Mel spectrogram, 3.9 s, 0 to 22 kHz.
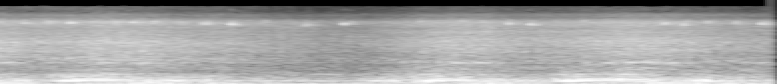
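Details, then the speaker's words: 2008 Ford Explorer after replacing the fuel pressure sensor and clearing codes: engine picks up and settles smoothly through light revs with no knocks, misses or stumbles; runs like new. "Okay, rush the motor a little bit. She running TikTok with that new sensor. There she go."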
